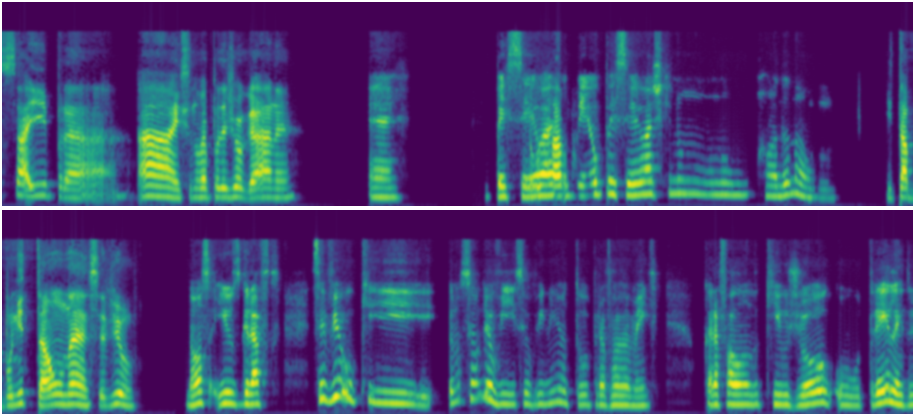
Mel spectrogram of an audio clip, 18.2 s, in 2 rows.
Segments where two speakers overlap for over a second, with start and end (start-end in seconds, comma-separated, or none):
none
